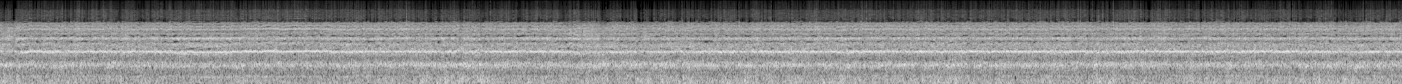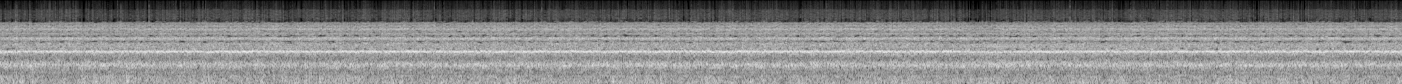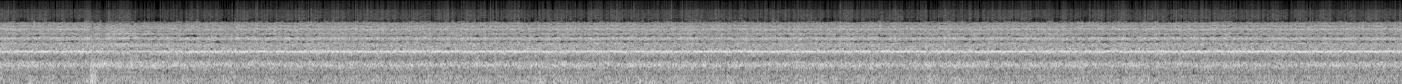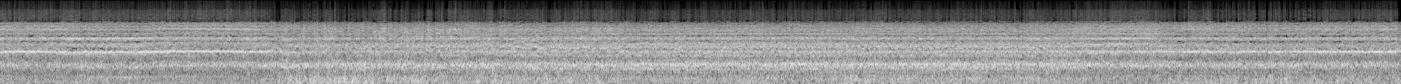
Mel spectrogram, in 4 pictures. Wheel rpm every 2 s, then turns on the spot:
230, 230, 230, 230, 230, 230, 230, 240, 230, 230, 230, 230, 230, 230, 230, 230, 230, 230, 240, 230, 230, 220, 220, 210, 210, 210, 220, 240.
none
